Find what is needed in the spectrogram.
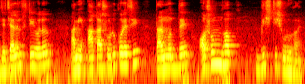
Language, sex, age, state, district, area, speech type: Bengali, male, 18-30, West Bengal, Paschim Bardhaman, urban, spontaneous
